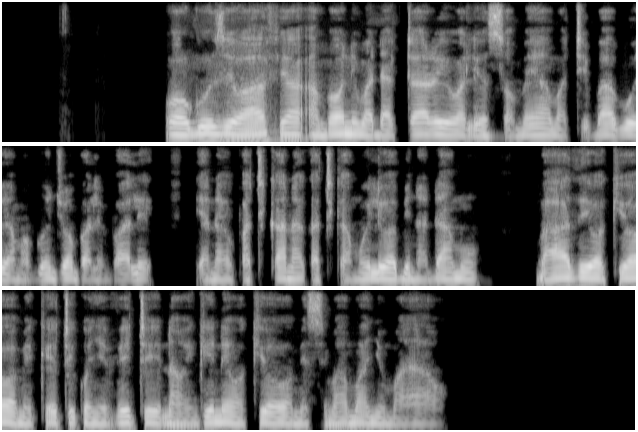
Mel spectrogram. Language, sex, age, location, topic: Swahili, male, 25-35, Dar es Salaam, health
